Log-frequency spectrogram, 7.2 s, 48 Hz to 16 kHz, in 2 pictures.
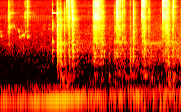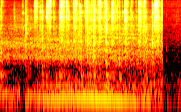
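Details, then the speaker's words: Gravely 450 Onan CCKA engine, spark plugs removed, roughly 45-year-old original starter: slow uneven cranking about four beats a second that never speeds up; owner blames a sticking Bendix and a tired starter, later replaced with a new starter. "stupid Bendix stickin up piece of junk here that bend exit pump I think this this starter is a little tired"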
